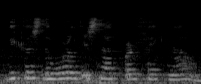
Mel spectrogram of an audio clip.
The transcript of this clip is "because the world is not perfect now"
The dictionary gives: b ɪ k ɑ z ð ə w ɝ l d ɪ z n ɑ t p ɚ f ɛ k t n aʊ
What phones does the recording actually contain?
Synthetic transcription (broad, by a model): b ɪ k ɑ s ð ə w ɝ l d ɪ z n ɑ t p ɚ f ɛ k t n aʊ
